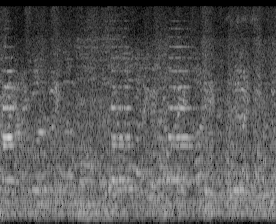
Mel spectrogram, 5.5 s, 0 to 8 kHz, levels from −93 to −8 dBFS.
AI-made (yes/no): no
